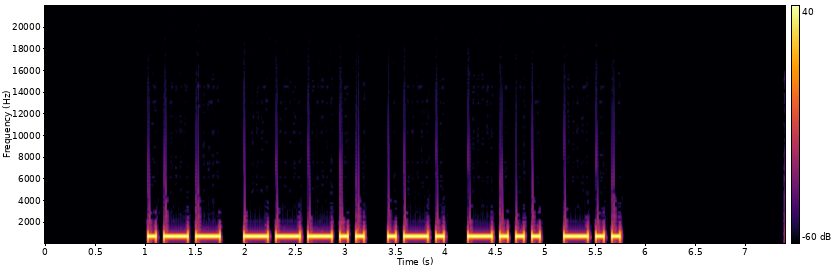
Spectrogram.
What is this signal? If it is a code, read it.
Morse code, heard as a keyed tone, about 15 wpm, 700 Hz. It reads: W8RBD
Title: USA Call Signs - 5 Characters - 6x Character Spacing - 15wpm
